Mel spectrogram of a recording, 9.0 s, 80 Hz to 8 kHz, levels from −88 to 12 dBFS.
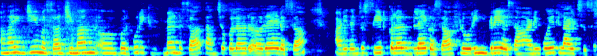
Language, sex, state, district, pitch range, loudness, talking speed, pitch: Konkani, female, Goa, North and South Goa, 240-260 Hz, -17 LUFS, 165 wpm, 250 Hz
